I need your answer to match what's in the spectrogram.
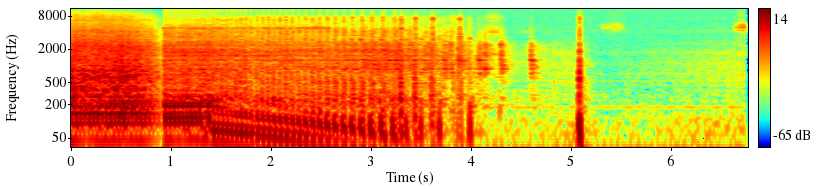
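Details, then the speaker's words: Single-cylinder engine of an MTD single-auger-belt snowblower, started after auger belt replacement with belt cover off: catches and chugs at fast even pulse, then winds down and stops; normal running. "now before I put the belt cover back on I'm going to start it up and make sure that everything's working"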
